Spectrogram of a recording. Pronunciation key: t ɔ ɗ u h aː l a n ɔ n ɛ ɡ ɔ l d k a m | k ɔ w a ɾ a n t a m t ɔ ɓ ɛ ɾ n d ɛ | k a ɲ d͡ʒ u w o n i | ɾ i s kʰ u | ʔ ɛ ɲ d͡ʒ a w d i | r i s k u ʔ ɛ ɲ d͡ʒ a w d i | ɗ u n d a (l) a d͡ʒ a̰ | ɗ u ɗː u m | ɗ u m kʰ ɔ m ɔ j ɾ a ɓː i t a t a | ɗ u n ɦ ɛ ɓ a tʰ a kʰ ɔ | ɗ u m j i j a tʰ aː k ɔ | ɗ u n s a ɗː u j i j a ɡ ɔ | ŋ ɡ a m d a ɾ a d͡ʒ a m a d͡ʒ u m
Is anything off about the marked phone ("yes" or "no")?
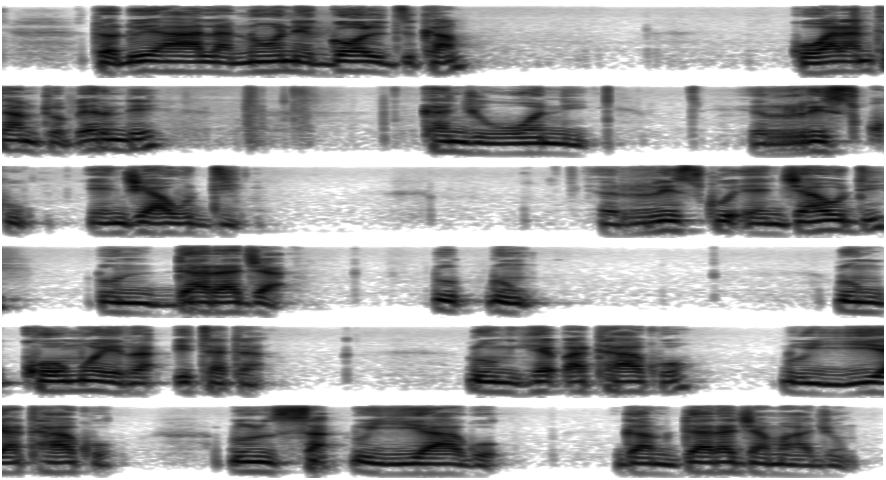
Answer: yes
